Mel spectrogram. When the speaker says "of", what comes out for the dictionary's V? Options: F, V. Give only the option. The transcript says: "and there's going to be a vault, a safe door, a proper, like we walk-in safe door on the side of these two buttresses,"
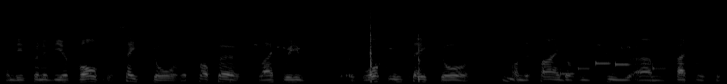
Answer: V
